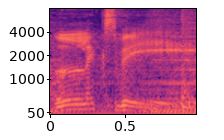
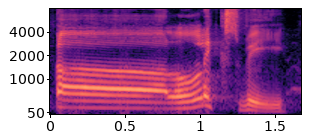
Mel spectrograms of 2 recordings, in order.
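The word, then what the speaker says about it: LXVII: Now, the reason we're calling it Lixby is because that's the night of Super Bowl 50, but it's my 87th show, and I believe that's how you pronounce the Roman numerals over there. Lixby.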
